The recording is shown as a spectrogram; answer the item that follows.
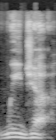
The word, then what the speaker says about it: Ouija: question I get and the brand itself is pronounced Ouija. But you're not wrong if you say Ouija because if you ask someone if they use the board you would ask them to say Ouija. So ouiji is the verb and Ouija is the noun.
